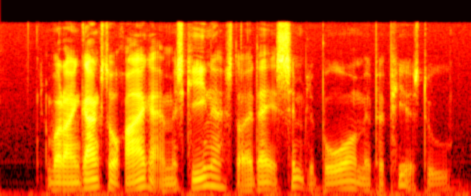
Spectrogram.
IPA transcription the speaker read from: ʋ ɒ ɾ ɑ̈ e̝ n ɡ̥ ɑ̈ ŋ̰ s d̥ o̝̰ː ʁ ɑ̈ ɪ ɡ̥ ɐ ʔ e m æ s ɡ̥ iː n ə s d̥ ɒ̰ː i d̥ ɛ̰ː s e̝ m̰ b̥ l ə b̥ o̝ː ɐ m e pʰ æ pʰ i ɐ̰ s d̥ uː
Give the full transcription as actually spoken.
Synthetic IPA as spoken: ʋ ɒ ɾ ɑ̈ e̝ n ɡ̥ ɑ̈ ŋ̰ s d̥ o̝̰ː ʁ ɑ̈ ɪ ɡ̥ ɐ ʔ æ m æ s ɡ̥ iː n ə s d̥ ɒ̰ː i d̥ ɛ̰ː s e̝ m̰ b̥ l ə b̥ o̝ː ɐ m e pʰ æ pʰ i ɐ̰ s d̥ uː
